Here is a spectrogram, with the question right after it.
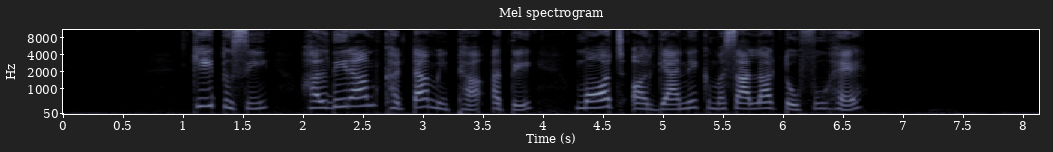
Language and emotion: Punjabi, neutral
